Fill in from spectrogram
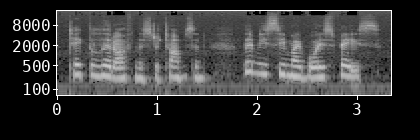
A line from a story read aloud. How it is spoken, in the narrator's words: wailed the elder woman, between her sobs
